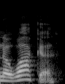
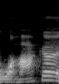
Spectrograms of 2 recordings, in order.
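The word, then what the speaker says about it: Oaxaca: what are you do in aaka no Waka it's like a oldest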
